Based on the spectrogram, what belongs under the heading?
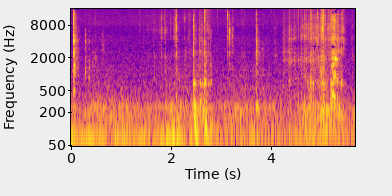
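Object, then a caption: Bar of soap scraped with a metal blade. A metal blade scrapes and carves a dry, solid purple soap bar over a pile of flakes, the bar held in hands with long nails. Quiet, dry, bright scratches and crisp crackling flicks come in short bursts, each dying away almost instantly, with a longer, rougher scraping stretch near the end.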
